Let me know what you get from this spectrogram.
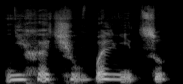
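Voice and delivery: frail, high and soft, near tears; weak voice. A narrator's reading. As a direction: plead feebly in a small, high voice. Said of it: "Она сказала слабым голосом".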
